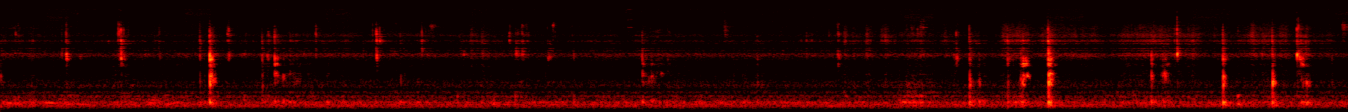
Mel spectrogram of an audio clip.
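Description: Close-up eating sounds: chewing with small, irregular clicks and smacks, coming more often in the last few seconds, over a faint steady hum.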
